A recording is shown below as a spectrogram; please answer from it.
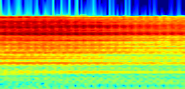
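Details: Williams Full House electromechanical pinball, dealer relay coil: constant high-pitched AC buzz, steady then fading slightly; old toasty coil replaced, new coil buzzes the same; owner suspects AC ripple vibrating the armature; cardboard spacer tried; cause unconfirmed.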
